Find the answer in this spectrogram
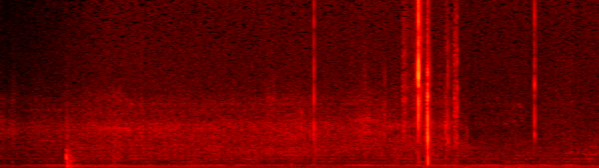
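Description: Car engine idling steadily, a low even hum, with a short knock under a second in and two quick clicks about four seconds in.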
